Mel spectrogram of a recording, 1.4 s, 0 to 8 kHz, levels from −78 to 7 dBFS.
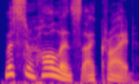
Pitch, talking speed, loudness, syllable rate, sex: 150 Hz, 170 wpm, -18 LUFS, 3.9 syllables/s, male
